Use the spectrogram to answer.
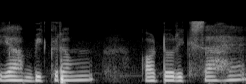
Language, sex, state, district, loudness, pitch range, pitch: Hindi, female, Bihar, Vaishali, -19 LUFS, 180-195 Hz, 190 Hz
